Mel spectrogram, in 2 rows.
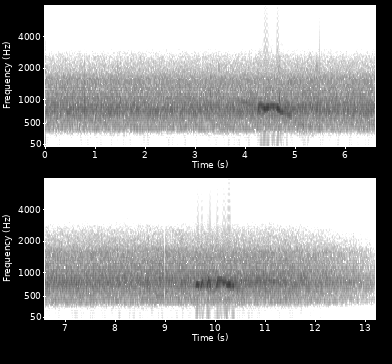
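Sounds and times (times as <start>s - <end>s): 
constant hiss: 0.0s - 13.1s
tawny owl hooting: 4.2s - 5.0s, 9.6s - 10.5s.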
